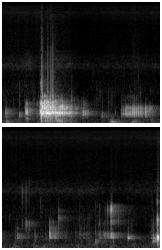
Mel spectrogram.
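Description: Irregular gurgles and squeaky bubbling rumbles from the belly, ordinary stomach growling of gas and fluid moving through the gut.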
